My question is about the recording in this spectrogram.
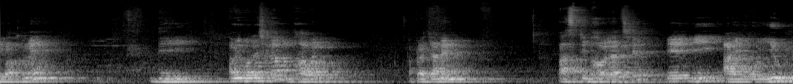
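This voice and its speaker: A man's voice: medium pitch, slight background noise. Bangladeshi male English teacher at a board, repeats and spells out examples, recorded in a very echoey room from a distant mic. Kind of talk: spoken grammar lesson. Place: classroom with a board.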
